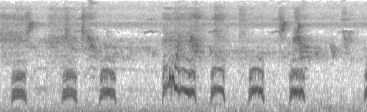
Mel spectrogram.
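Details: Mother quail calling her twelve small chicks to follow her as they graze out in the sun; short arched, harmonic notes repeated about twice a second, a few brief higher peeps, and steady low background noise.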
